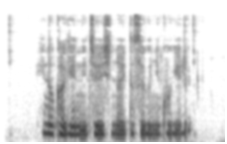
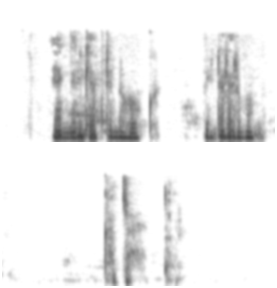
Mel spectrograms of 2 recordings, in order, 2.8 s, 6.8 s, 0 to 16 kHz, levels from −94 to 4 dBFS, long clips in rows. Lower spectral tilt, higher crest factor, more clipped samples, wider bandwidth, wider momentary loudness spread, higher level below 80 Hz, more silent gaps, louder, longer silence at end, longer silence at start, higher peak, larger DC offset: second, -5 dB/octave vs -6.5 dB/octave; second, 16 dB vs 22 dB; neither; first, 11.5 kHz vs 7.6 kHz; second, 8 LU vs 17 LU; about the same, -60 dBFS vs -60 dBFS; neither; first, -26 LUFS vs -30 LUFS; second, 0.45 s vs 1.3 s; second, 0.5 s vs 0.65 s; about the same, -10 dBFS vs -10 dBFS; neither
